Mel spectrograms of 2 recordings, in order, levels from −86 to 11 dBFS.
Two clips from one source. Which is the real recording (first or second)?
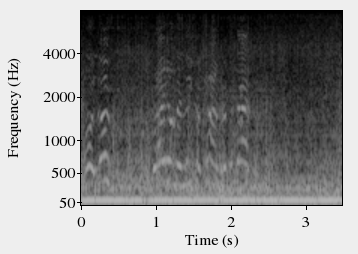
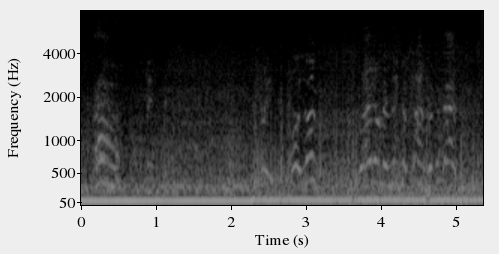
first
